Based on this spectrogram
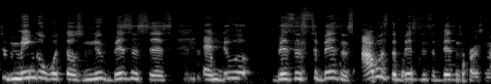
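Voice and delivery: normal talking voice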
